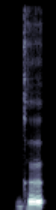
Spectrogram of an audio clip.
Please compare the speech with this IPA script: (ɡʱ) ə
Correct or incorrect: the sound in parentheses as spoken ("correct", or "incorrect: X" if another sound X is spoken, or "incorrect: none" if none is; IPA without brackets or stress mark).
correct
